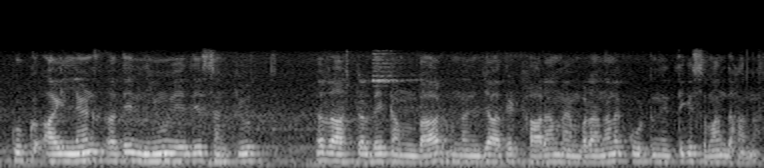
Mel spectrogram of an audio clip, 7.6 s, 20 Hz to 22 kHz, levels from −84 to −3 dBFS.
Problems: none marked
